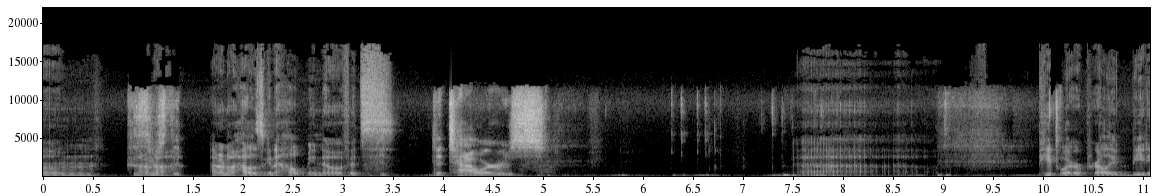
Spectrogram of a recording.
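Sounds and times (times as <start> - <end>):
speech: 0.9 - 5.2, 7.6 - 8.2, 10.0 - 11.0
clicks on a computer: 6.2 - 7.6.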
